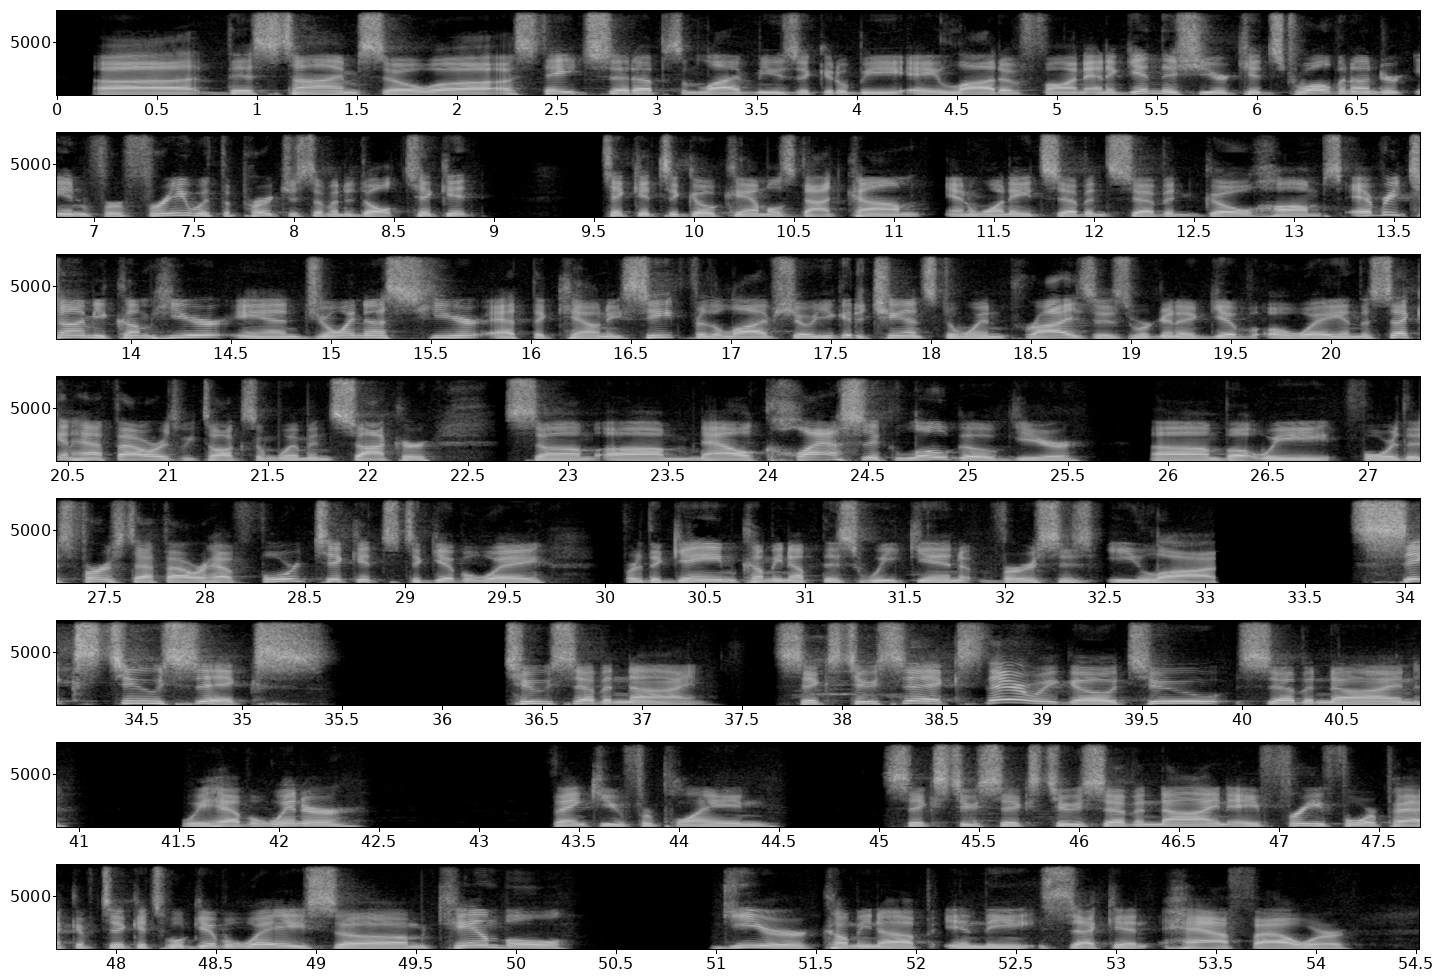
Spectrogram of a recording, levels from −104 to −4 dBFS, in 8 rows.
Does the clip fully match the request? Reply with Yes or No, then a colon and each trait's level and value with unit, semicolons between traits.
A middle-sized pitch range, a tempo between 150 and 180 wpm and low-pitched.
No: average, 3.0 semitones; average, 160 wpm; medium, 150 Hz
